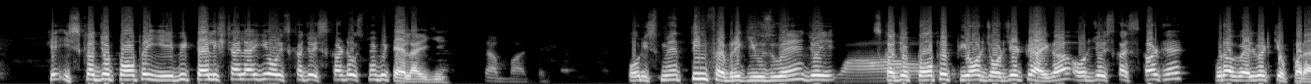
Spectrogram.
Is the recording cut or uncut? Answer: uncut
